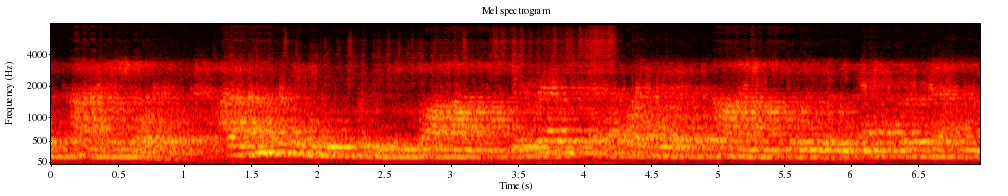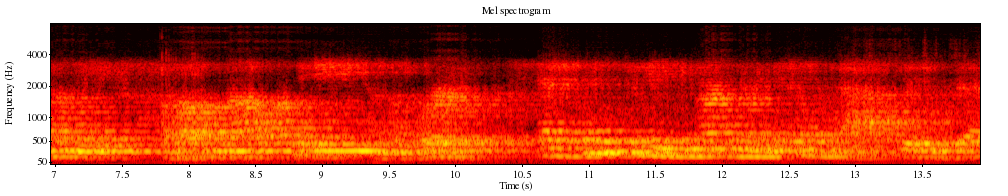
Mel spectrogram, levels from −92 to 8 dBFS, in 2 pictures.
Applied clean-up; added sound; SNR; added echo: neural separator model SepFormer DNS4.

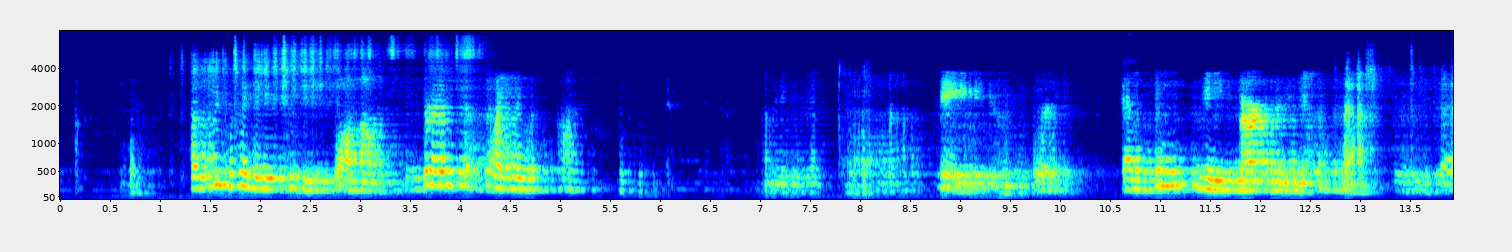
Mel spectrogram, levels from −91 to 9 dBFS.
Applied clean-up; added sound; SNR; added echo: neural mask model DeepFilterNet 3.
